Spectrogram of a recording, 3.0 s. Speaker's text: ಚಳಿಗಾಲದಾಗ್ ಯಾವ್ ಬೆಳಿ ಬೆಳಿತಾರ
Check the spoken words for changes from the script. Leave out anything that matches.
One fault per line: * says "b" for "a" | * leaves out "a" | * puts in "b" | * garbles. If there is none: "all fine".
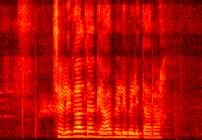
all fine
